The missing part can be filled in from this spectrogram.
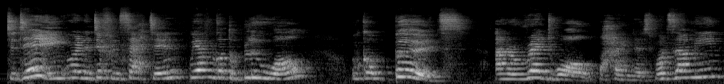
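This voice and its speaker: A young Welsh woman chats playfully while she cooks and teaches a few words of Welsh. Her voice sits high. It carries the echo of a home kitchen, picked up from a little way off. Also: expressive, moderate pace, soft background music. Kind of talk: casual cooking video. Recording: roomy kitchen, mic at a distance.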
